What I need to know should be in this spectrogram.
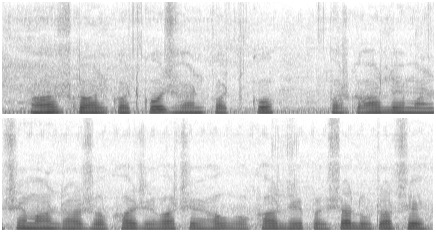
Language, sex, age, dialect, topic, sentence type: Chhattisgarhi, male, 46-50, Central, banking, statement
